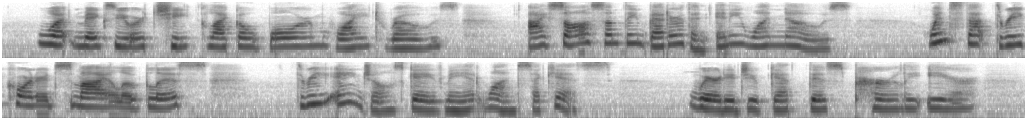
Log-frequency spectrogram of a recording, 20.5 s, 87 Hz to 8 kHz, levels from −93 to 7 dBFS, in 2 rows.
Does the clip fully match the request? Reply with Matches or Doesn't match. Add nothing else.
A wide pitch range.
Doesn't match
